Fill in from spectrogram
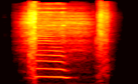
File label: party blower; taunt; terrytarget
